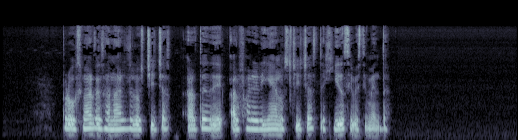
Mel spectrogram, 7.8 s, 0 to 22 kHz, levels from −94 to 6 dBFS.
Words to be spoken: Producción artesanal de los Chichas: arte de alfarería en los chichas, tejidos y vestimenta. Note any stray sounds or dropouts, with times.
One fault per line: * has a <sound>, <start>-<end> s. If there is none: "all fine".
all fine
